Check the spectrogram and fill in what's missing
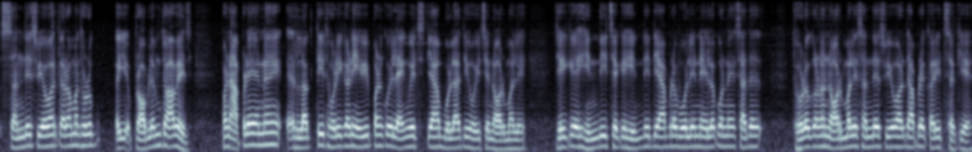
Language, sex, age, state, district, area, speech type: Gujarati, male, 18-30, Gujarat, Surat, urban, spontaneous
